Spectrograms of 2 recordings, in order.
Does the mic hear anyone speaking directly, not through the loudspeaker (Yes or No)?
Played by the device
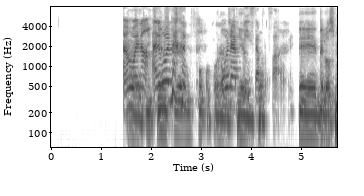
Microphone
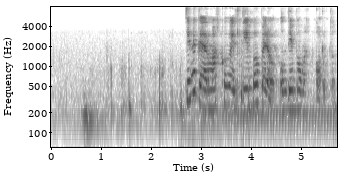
Yes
